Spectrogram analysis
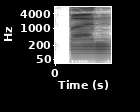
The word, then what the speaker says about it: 賁: 발음은 뻔 아니면 삐인데 삐로 많이 읽는 것 같아요.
